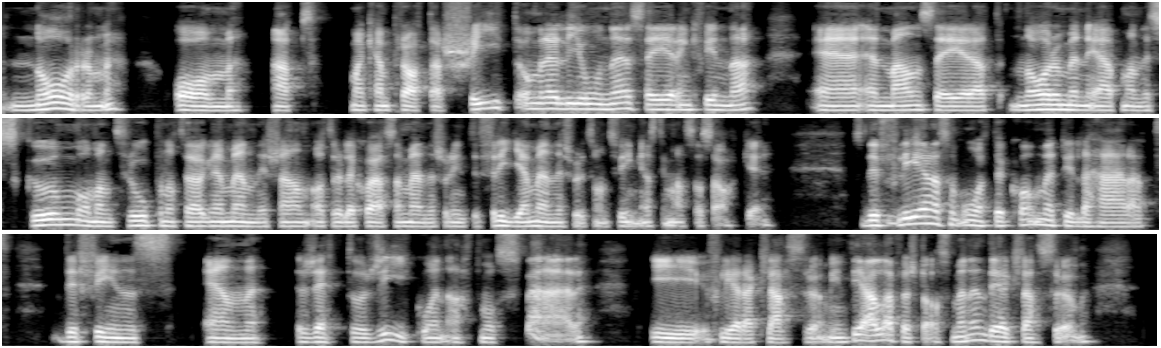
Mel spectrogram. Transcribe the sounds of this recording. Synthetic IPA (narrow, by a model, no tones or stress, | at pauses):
nɔɾm | ɔm | at̪ | mankʰanpʰɾɑːt̪aɧiːt̪ʰɔ̰mɾɛlɪuːnəɾsɛjːəɾɛnkʰvɪnːa | ɛ̰nmanːsɛjːəɾat̪nɔɾmənæ̰ɾat̪manæʂkɵmːɔmːant̪ʰɾuːɾpʰɔnɔt̪høːɡɾəmɛnːɪʂanɔ̰at̪ɾɛlɪɧøːsamɛnːɪʂʊɾɪnt̪əfɾiːamɛnːɪʂʊɾʉ̟t̪ant̪ʰvɪŋːa̰st̪ʰɪlmʔa̰sːa̰sɑ̰ːkə̰ɾ | sɔd̪ɛːɾfleːɾasɔmʔoːt̪əɾkʰɔmːəʈʰɪld̪ɛɦæːɾa̰t̪ | d̪ɛfɪns | ʔɛn | ɾɛt̪ʊɾiːkɔɛnʔa̰t̪mʊsfæ̰ːɾ | ɪfleːɾakʰla̰sːɾɵ̰mːɪnt̪əɪalːafœʂʈɔ̰sːmɛnɛnd̪eːlkʰlasːɾɵ̰mː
